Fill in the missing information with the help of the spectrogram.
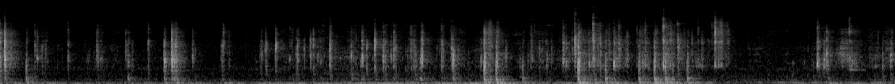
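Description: Irregular small clicks and taps of a precision Phillips screwdriver turning small machine screws out of a plastic radio-controller case, along with the case being handled.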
